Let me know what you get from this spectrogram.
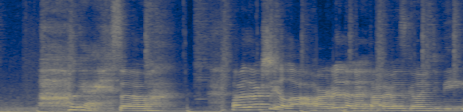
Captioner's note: sighs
